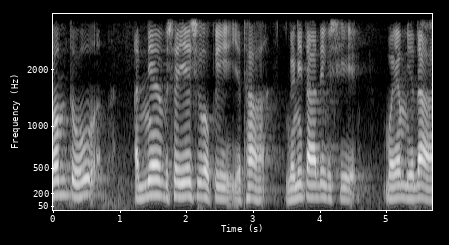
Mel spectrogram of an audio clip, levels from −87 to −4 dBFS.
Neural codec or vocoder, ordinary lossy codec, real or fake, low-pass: none; none; real; 3.6 kHz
